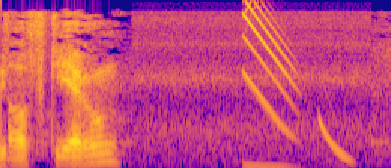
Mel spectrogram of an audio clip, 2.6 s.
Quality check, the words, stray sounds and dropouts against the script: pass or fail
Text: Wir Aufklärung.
fail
